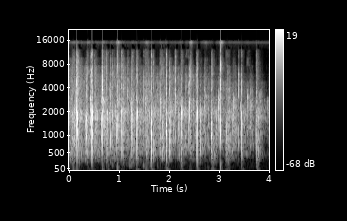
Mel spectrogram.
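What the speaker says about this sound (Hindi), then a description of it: "कृपया हम इन सभी के लिए एक बार पुनः जोर से तालियां बजाकर" Worshippers gathered at an open-air grotto for the Our Lady of Fatima feast applaud with loud, close, crisp hand claps, uneven and lively, with distinct individual claps standing out.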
